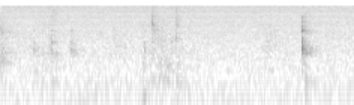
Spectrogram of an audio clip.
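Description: Near silence: room tone with a few faint, light clicks of small items being set down on a tray.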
